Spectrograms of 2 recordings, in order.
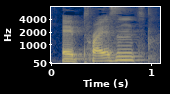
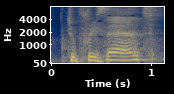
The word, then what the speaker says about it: present: dis attention parce que un cadeau qui se dit present vous avez l'accentuation ici sur la première syllabe et en plus vous c'est unok le verbe present on a l'accentuation qui est sur la seconde syllabe d'accord et ici le E se prononce comme un i cour la phonétique je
